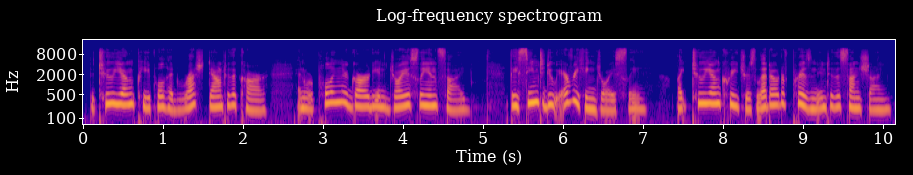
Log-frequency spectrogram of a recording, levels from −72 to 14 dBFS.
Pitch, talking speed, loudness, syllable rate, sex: 225 Hz, 200 wpm, -17 LUFS, 5.9 syllables/s, female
